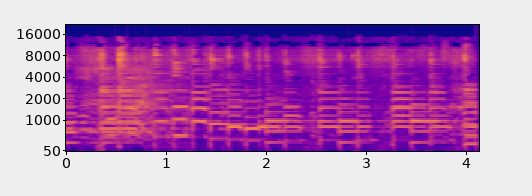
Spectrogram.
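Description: Guitar playing an instrumental passage between sung lines: a quick run of separately picked notes.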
